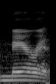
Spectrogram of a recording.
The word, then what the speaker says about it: Merritt: Matt, he says it's pronounced like Merritt, like Merritt, yeah.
